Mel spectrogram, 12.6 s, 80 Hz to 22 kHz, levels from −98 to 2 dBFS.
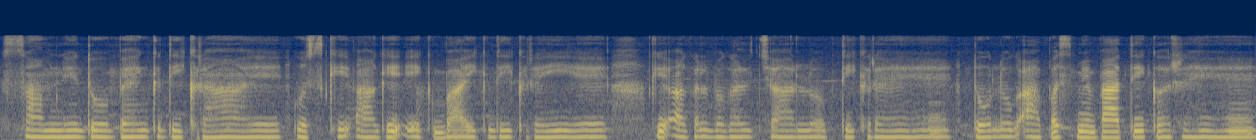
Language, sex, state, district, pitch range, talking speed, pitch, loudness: Hindi, female, Bihar, Araria, 170-180 Hz, 135 wpm, 175 Hz, -22 LUFS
